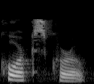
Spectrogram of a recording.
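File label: "corkscrew", English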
